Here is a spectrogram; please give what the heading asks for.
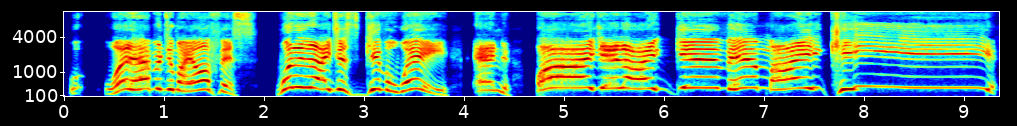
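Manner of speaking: high, loud, horrified yelling; panicked shout. Acted. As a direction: shriek it in rising panic. Boss discovers his wrecked office.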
